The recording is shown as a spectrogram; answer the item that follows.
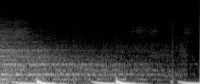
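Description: A dramatic music sting: a loud held chord fading away over several deep booms that drop in pitch, spaced like a heartbeat.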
